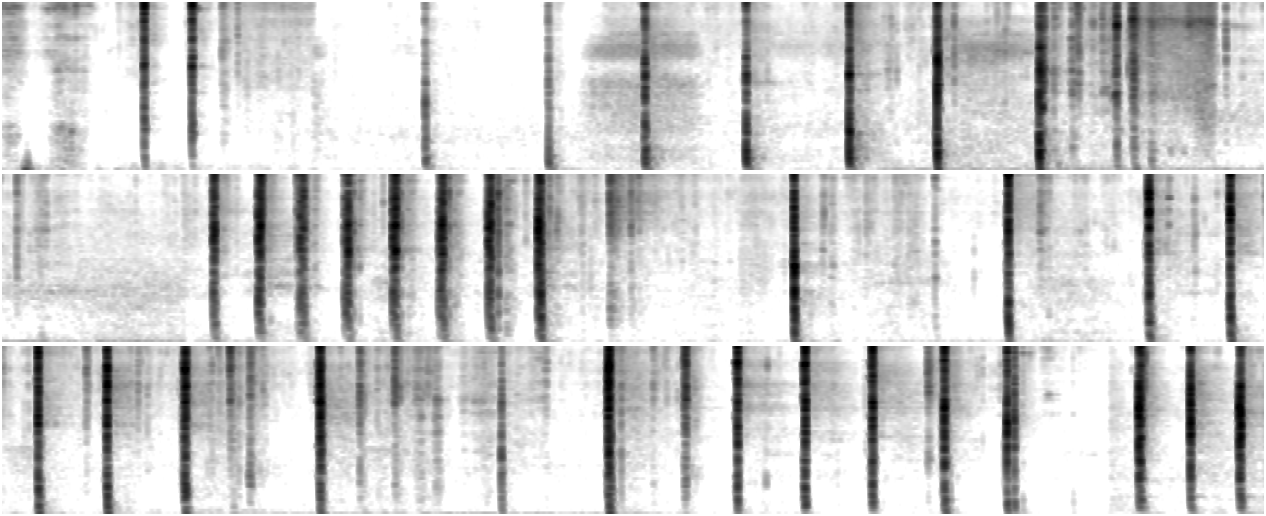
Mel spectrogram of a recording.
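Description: Large curved chopping knife striking and splitting a wooden branch: a string of sharp, irregular chops, mostly one or two a second, as the wood is split and shaved into kindling.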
